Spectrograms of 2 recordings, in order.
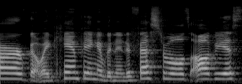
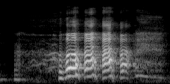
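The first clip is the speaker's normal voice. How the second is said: loud laugh; 8 semitones higher, 11 dB louder than usual. Real, not acted. Laughing at police story.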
